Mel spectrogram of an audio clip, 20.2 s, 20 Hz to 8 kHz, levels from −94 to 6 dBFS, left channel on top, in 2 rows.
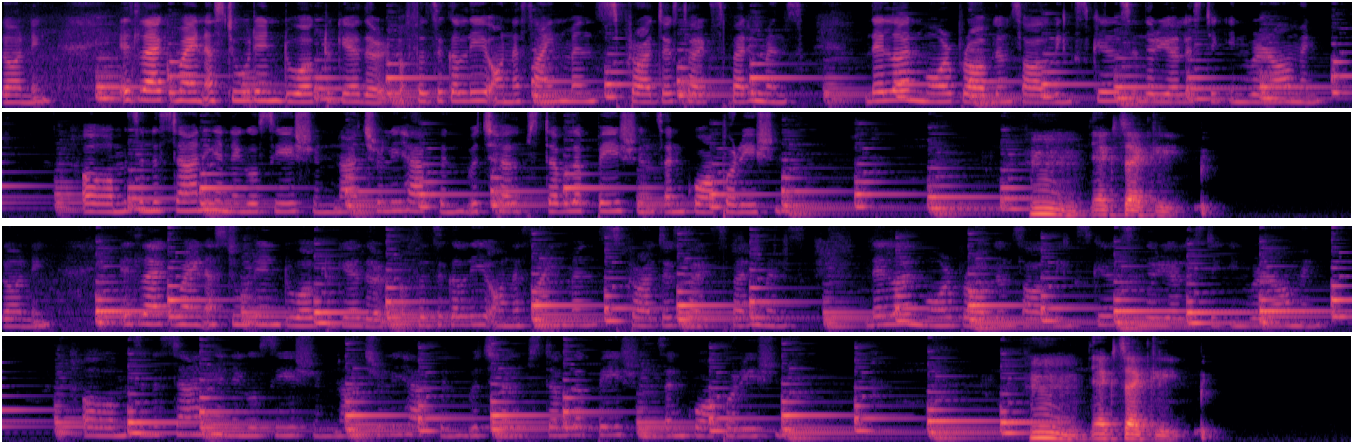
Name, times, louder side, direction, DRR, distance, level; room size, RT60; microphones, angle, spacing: voice 1, 0.0-5.9 6.5-9.9 10.7-16.0, left 6 dB, 90° left, 0.5 m, -39 dB
sound 1, 0.7-3.6 4.0-12.3 12.7-18.1, right 4 dB, 45° right, 0.9 m, -38 dB
voice 2, 17.8-19.1, right 3 dB, 25° right, 0.6 m, -30 dB
5.3 x 2.6 x 3.6 m
head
